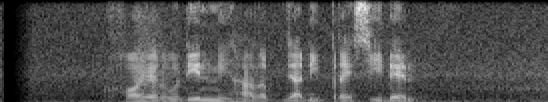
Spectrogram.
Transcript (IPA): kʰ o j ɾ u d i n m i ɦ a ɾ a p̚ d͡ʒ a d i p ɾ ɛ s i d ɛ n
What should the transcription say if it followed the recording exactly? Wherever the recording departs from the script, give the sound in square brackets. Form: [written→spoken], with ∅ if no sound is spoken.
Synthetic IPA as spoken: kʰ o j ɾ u d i n m i ɦ a ɾ [a→ə] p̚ d͡ʒ a d i p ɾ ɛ s i d ɛ n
